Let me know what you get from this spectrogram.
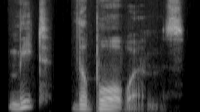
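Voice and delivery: slow hushed whisper. A narrator's reading. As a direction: breathe it out slowly and softly. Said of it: "he whispered".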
